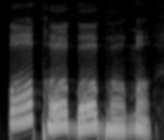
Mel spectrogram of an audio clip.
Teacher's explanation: ठीक है, पूरा का पूरा प वर्ग, प, फ, ब, भ, म, दोनों होंठों का प्रयोग है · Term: ओष्ठ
